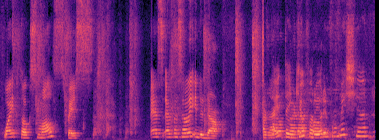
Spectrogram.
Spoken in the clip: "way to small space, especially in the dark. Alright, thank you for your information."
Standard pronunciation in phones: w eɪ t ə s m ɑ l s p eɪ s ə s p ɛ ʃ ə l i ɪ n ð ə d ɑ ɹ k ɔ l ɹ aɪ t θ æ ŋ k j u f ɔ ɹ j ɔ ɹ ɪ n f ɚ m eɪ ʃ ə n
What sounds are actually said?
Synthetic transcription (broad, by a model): w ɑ t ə s m ɑ l s p eɪ s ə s f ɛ s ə l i ɪ n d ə d ɑ ɹ k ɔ ɹ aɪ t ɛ ŋ k j u f ɔ ɹ j ɔ ɹ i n f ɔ m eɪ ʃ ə n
